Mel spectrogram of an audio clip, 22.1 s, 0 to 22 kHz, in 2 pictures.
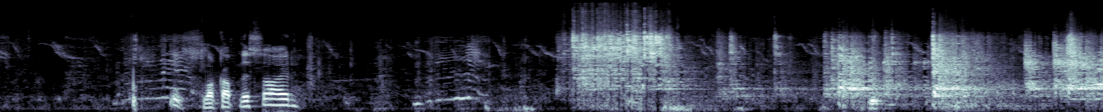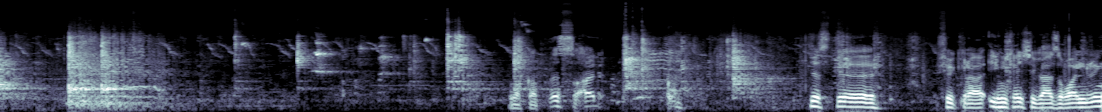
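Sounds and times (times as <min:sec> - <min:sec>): goats bleating: 0:01.1 - 0:02.0, 0:04.1 - 0:04.9.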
